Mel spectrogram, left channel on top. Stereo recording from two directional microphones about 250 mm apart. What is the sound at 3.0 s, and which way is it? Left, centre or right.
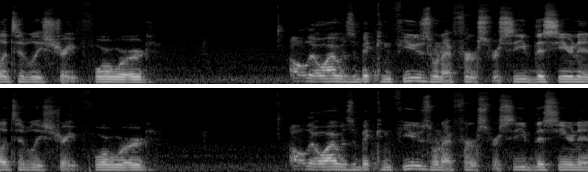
Speech, right.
